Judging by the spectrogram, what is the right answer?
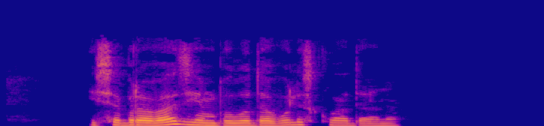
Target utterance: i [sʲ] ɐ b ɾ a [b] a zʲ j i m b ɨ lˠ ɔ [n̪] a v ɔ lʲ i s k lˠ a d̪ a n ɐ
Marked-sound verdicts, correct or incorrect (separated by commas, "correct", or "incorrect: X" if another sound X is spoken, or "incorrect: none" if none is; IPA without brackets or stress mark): correct, incorrect: v, incorrect: d̪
